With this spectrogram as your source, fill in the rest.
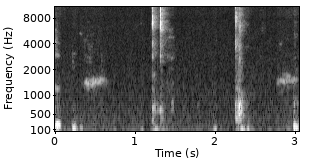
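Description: A computer mouse clicking in small, sharp bursts, single and double taps spaced by quiet gaps, close and fairly soft, with a faint low hum underneath.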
